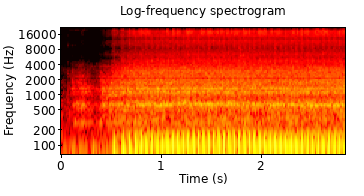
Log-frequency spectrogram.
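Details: Honda Ruckus scooter at about 40°F after an ECM data reset to cure hard starting and bogging: fires after a brief crank, settles into a quick, even single-cylinder putter; healthy cold idle.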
